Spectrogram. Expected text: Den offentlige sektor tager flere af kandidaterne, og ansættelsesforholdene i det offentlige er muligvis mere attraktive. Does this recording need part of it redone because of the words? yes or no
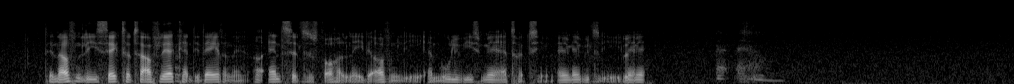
yes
